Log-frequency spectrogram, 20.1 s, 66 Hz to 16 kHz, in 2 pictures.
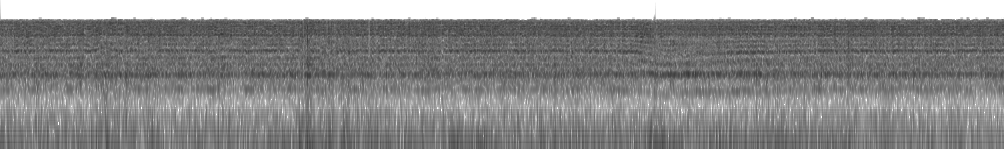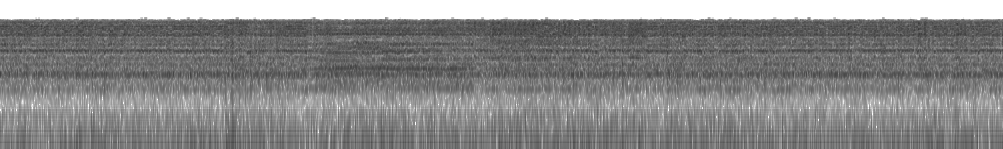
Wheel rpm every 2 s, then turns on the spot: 160, 160, 160, 150, 160, 160, 160, 160, 160, 160.
none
